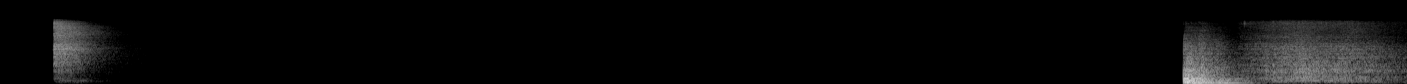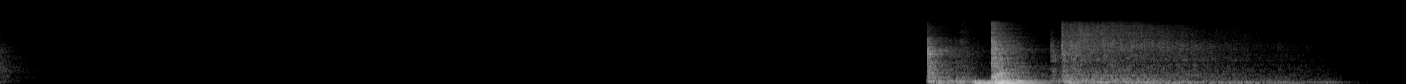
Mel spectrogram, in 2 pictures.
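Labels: At the start, someone claps. After that, about 12 seconds in, a boom is heard. Following that, at around 12 seconds, waves can be heard. Later, about 23 seconds in, someone walks. Afterwards, at around 25 seconds, you can hear a boom.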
